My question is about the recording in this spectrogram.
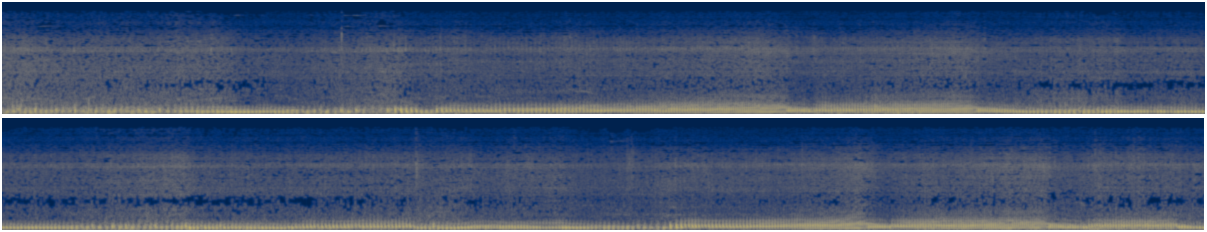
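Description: Motorcycle engine heard from the rider's seat while riding along a street, its pitch rising and falling every few seconds as the throttle is opened and eased off.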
